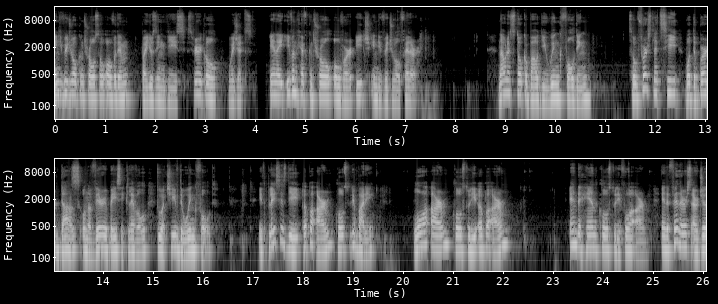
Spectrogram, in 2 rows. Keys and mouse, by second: 0.2 r, 0.3 r, 2.6 click, 3.0 r, 3.2 r, 4.3 click, 4.4 middle click, 4.6-8.3 typing, 5.2 click, 5.4 click, 6.9 middle click, 7.2 middle click, 7.8 middle click, 8.5 alt+r, 8.5 alt+g, 8.5 alt+s, 10.7 z, 10.8 middle click, 11.0-11.4 middle drag, 16.8 Tab, 17.5 r, 19.4 middle click, 19.9 r, 20.5 r, 22.6 click, 22.7 r, 23.0 middle click, 23.8 r, 24.7 drag.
